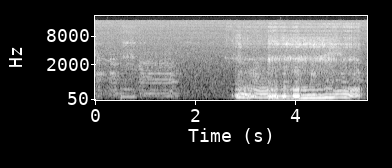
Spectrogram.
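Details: Napping dog: soft whistling nasal sounds, then a louder rough snore; ordinary sleep snoring.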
